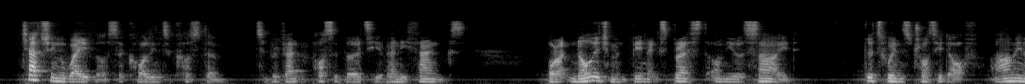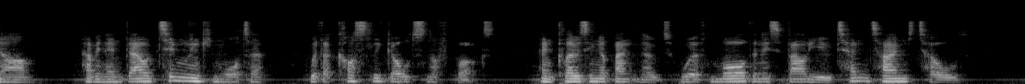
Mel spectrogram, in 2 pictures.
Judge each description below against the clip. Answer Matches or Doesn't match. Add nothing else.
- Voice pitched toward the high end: Doesn't match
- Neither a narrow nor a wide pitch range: Matches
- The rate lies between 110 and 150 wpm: Matches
